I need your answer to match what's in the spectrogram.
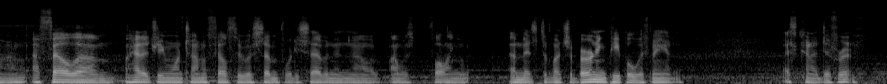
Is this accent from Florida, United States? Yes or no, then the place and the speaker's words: yes; Florida, United States; born there; Well, I'm an American. I was born in Florida, and I'm very patriotic.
